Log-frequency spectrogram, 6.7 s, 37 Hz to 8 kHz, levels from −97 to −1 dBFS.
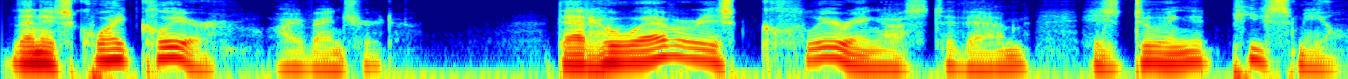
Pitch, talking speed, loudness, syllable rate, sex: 105 Hz, 150 wpm, -19 LUFS, 4.5 syllables/s, male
